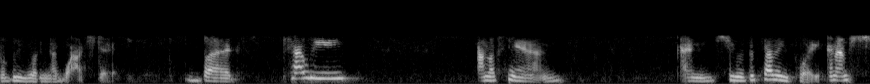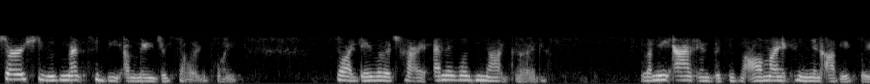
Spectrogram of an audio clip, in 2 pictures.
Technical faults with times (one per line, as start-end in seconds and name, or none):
0.00-17.41 tandem speech coding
